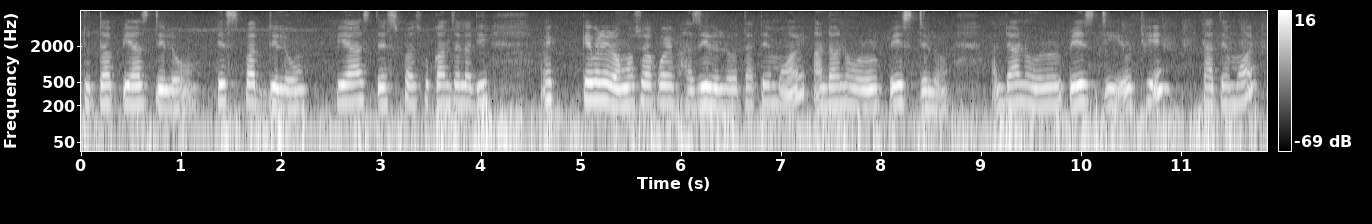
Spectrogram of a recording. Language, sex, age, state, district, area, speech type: Assamese, female, 30-45, Assam, Nalbari, rural, spontaneous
